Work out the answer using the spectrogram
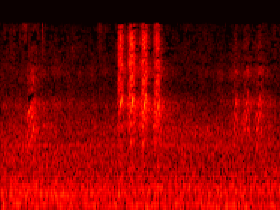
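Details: Black-billed magpie giving a short burst of four harsh, rasping chatter notes in quick succession, with fainter scratchy notes before and after against a steady background hiss.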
